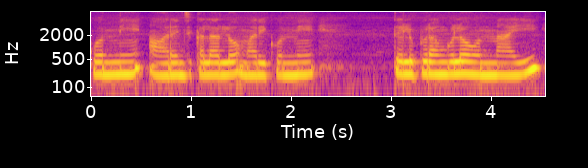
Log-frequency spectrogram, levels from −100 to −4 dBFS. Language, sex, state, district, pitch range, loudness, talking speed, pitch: Telugu, female, Telangana, Mahabubabad, 205-220 Hz, -16 LUFS, 90 wpm, 215 Hz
